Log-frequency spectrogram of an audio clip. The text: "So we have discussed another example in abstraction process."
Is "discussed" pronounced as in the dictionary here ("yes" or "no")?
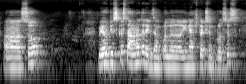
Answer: yes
